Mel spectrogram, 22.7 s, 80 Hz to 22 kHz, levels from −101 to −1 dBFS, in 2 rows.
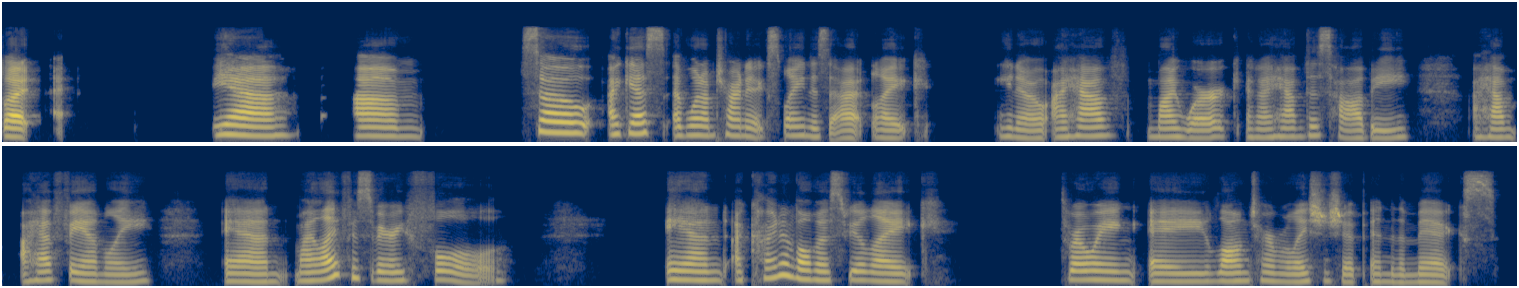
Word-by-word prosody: but 200 -2 +11 0.2
I 425 - -6 1.1
Yeah, 230 -2 +7 0.5
um, 210 -2 +4 0.7
so, 285 -4 +6
I 240 +2 +2
guess, 265 +1 +2
uh, 220 - +1
what 230 +1 +1
I'm 220 - -1
tryna 220 -4 -1
explain 225 -2 -5
is 195 0 -8
that, 170 0 -1
like, 175 -2 -4 0.5
you 205 -1 -10
know, 170 -2 -2
I 195 - -1
have 215 +1 +1 0.2
my 195 0 -1
work, 180 +1 -2
and 190 -1 -9
I 185 - -4
have 200 0 -4
this 220 +2 -8
hobby, 175 +2 -6 0.5
I - - -9
have 190 -1 -2 0.2
I - - -1
have 205 +2 -1
family, 180 -2 -3 0.5
and 180 -2 0
my 195 +1 -1
life 255 +8 +3
is 255 -4 -6
very 200 -1 -1
full 200 -3 -5 1.2
and 210 -2 0
I - - -1
kind 255 +7 -3
of 310 -6 +1
almost 210 -3 +1
feel 210 -1 -3
like, 185 -2 0 1.0
throwing 215 -2 0
a 185 0 -1
long-term 190 0 -1
relationship 175 -1 -1
into 175 -1 -8
the 165 - -9
mix, 165 -2 -6
200 Hz, 135 wpm, -25 LUFS, 185-220 Hz, 1.2 s, but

